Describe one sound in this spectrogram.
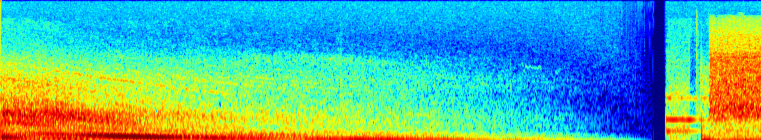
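A car engine winds down with a falling hum and fades away.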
